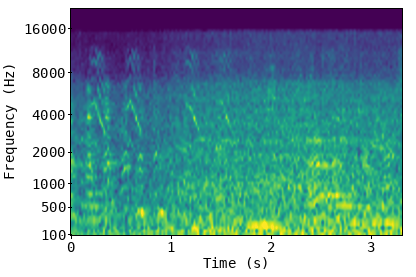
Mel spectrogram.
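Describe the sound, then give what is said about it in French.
An agitated goose honks and squawks repeatedly in short bursts as it attacks people going into the Jordan River, pinching them, over a busy outdoor background with voices and commotion. “Ils sont attaqués par une oie là-bas.”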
